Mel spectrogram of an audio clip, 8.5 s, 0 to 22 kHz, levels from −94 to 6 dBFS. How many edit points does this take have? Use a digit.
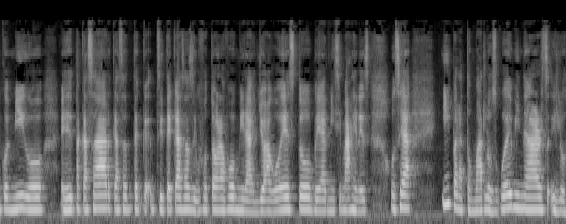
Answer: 3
